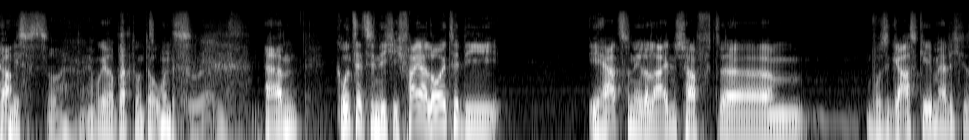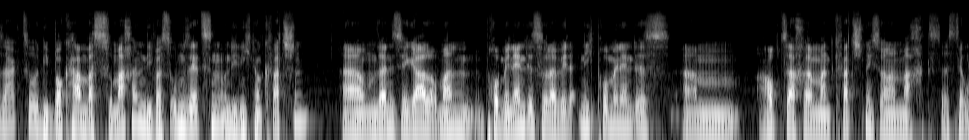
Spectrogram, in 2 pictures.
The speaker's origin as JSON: {"language": "German", "region": "North Rhine-Westphalia", "country": "Germany", "tie": "born or raised there", "said": "Ja, ich bin auf Kohle geboren und meine Heimat ist das Ruhrgebiet. Ist weder Gladbeck, Bottrop noch sonst was, sondern ich bin Pottkind. Und deswegen, wenn die Frage so gestellt wird, sage ich Ruhrgebiet."}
